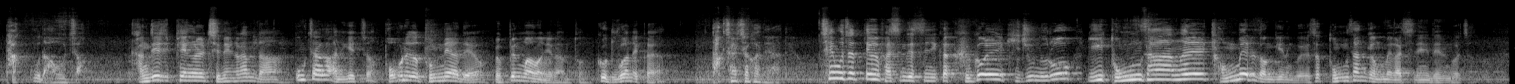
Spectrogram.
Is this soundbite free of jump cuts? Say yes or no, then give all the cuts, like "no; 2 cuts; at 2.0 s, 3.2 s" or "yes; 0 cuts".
no; 6 cuts; at 2.8 s, 3.7 s, 4.9 s, 5.8 s, 8.1 s, 10.8 s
